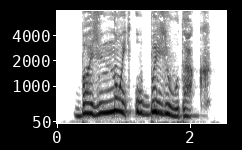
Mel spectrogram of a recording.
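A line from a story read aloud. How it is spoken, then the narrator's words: Spat through teeth. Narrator (Russian): выплюнула сквозь зубы Рейна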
